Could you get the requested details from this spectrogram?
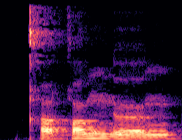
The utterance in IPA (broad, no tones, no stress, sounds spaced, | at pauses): qʰ ɛ q u ŋ n œ ŋ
